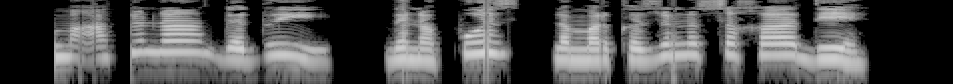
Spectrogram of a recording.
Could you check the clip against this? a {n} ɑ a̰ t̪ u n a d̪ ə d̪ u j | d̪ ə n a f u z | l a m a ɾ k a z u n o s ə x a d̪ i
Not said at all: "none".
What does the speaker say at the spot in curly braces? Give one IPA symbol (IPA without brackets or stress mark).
m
